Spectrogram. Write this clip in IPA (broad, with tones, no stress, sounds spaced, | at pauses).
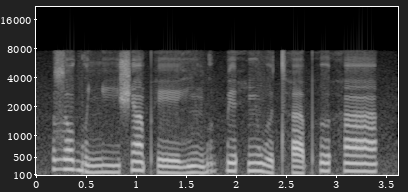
z ɔ˦ ɡʷ ɪ˨ ɲ iː˨ ʃ ã˦ pʰ eː˨ ɣ ĩ˨ ɡʷ ɪ˦ k͡p ɪ˦ h ĩ˦ w ʊ˨ tʰ a˨ pʰ ʊ˦ h ã˦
